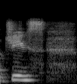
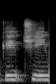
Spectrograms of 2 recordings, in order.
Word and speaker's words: GUCE: We are Juice. We're not Gucci. We are not that posh. So it's like orange juice. Everyone says soft G and soft C.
